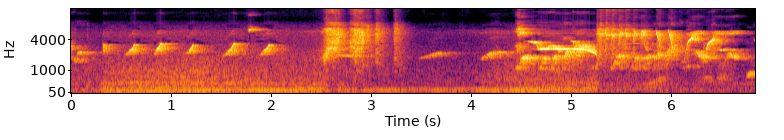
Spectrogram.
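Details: White-rumped shama song: a row of five short rising whistles, then loud harsh bursts and rich slurred whistled phrases that swell toward the end.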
